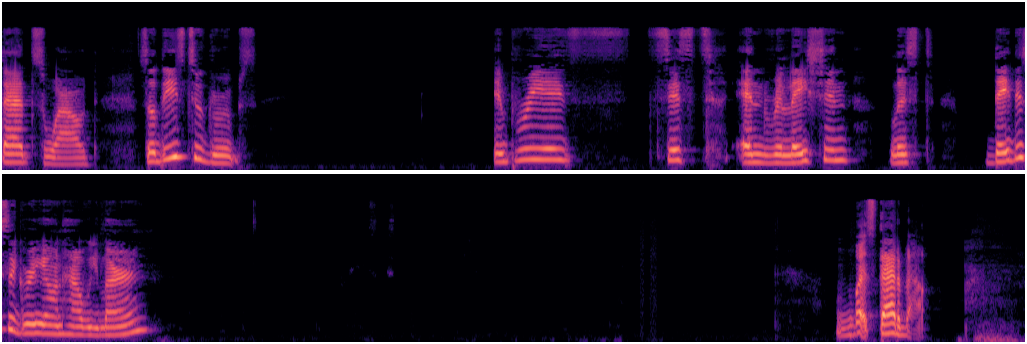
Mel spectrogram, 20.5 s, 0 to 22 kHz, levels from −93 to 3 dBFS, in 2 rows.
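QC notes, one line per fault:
throughout: low-delay AAC compression, likely AAC-ELD at a rate near 32 kbps; short frames blur pitch harmonics, so speech sounds rough and grainy, with noise between harmonics and a thin, synthetic top.
16.61–16.77 s and 18.71–18.81 s: AAC frame loss with concealment; about 60 ms of audio is missing each time, the first in brief gaps spread over 160 ms. The decoder fills these gaps from the last good spectrum, which leaves smeared, noisy, phasey patches.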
